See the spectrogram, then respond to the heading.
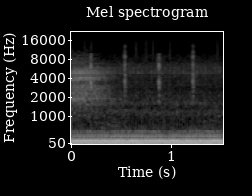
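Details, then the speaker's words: Turbocharged 2013 Scion FR-S (Greddy T518Z, 6 psi) with an ACT lightweight flywheel, driving: deep engine drone with faint regular clicks about three a second as revs drop below about 2500 rpm, very loud lightweight flywheel chatter. "when you're like in the lower rpms like when the rpms are dropping below like 2500 you can literally hear that lightweight uh flywheel really chatter like it's actually very very loud"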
